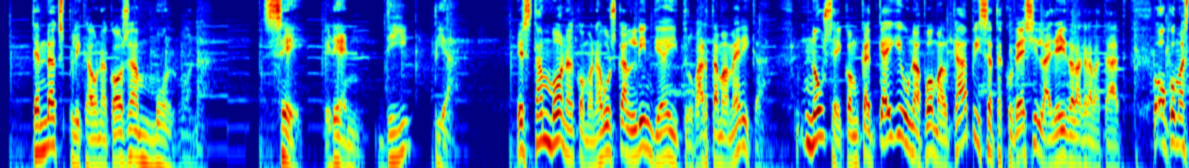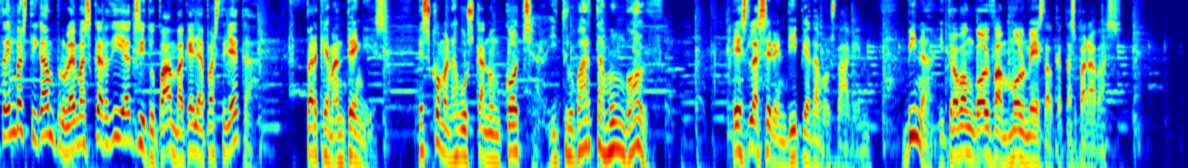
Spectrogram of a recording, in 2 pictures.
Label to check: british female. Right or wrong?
Wrong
